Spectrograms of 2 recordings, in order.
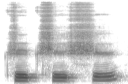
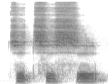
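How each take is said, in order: First: It is said with a mainland China accent. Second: It is said with a Taiwan accent. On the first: "in China, it's pronounced as" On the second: "in Taiwan, we say"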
